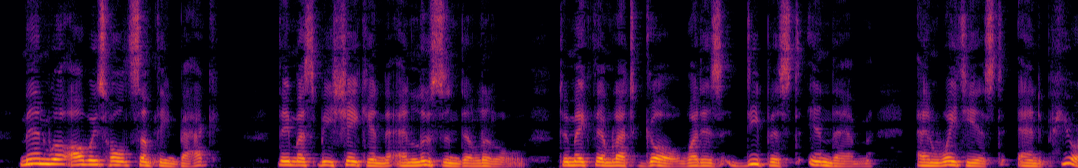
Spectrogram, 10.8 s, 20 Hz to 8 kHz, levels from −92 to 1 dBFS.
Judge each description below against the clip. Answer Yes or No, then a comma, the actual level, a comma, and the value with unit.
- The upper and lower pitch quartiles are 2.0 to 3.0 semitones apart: No, average, 3.9 semitones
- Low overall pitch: No, medium, 155 Hz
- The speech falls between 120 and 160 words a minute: Yes, average, 155 wpm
